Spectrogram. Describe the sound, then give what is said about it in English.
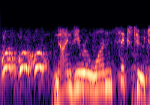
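A dog in a home too hot because the AC is out barks and yips: three quick bouncy yaps, then a long, wavering, whine-like bark that rises and falls, followed by a couple of shorter yelps. “I'm the only one who understands dog language.”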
